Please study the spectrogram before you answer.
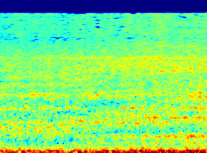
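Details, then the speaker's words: Owner-built truck started after sitting unused a long while, with the electric radiator fans wired directly to battery power: a smooth, even low rumble with no knocks, misses or surging. Normal idle. "I'm gonna close up the hood and just like that's fine yes vexy she's running she sounds beautiful"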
